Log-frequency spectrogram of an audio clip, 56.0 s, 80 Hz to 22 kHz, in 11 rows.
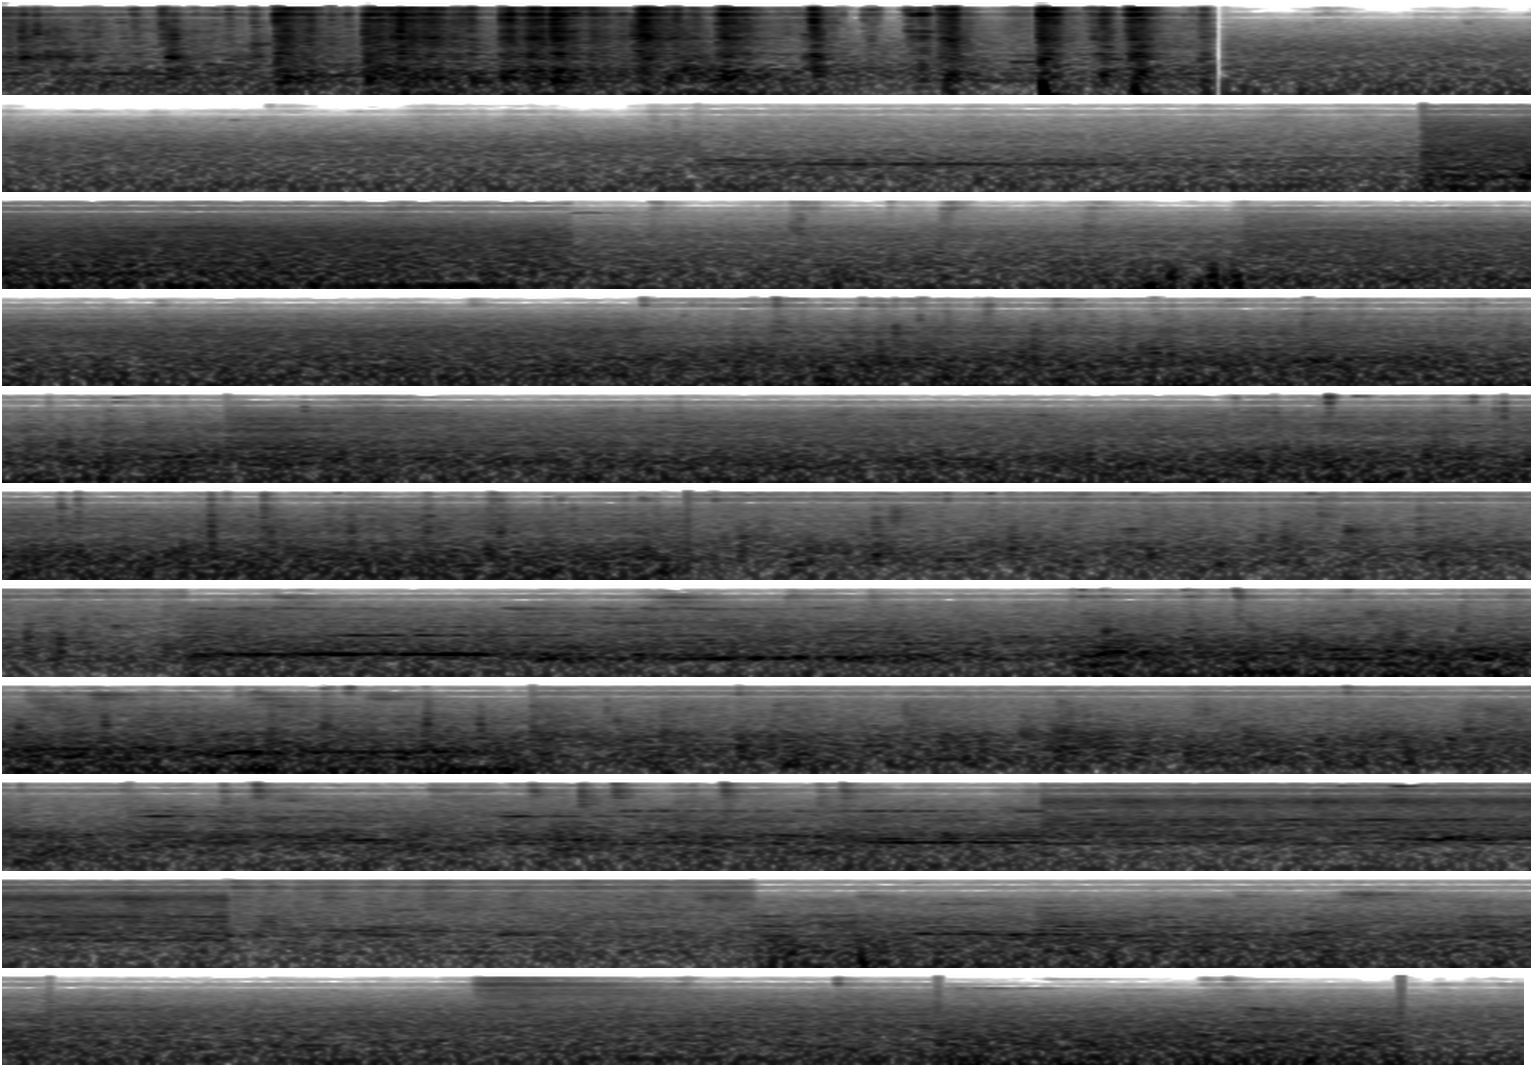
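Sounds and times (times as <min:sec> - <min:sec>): road traffic rumble: 0:00.0 - 0:56.0.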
